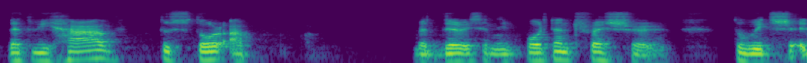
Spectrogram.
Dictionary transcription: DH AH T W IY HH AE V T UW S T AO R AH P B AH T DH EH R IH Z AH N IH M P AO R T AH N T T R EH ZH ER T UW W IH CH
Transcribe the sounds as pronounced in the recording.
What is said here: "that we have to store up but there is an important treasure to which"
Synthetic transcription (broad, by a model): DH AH T W IY HH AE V T UW S T AO R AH P B AH T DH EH R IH S AH N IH M P AO R T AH N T T R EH SH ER T UW W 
